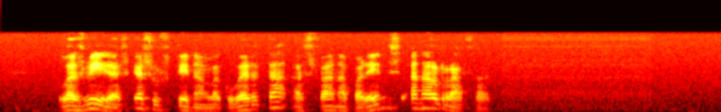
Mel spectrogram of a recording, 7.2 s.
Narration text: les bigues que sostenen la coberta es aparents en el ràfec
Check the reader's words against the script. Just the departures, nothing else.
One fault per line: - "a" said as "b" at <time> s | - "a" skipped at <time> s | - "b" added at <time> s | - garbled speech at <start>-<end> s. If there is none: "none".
- "fan" added at 3.2 s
